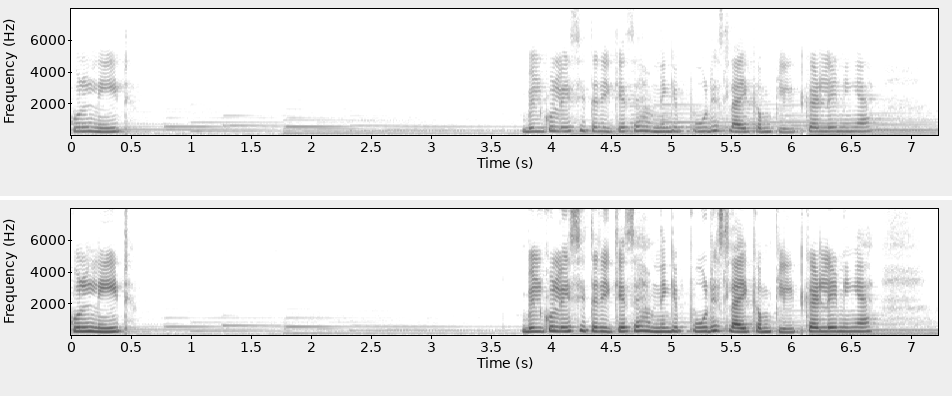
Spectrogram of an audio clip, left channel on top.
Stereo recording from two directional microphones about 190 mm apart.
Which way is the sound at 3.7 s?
40° right (ahead or behind).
